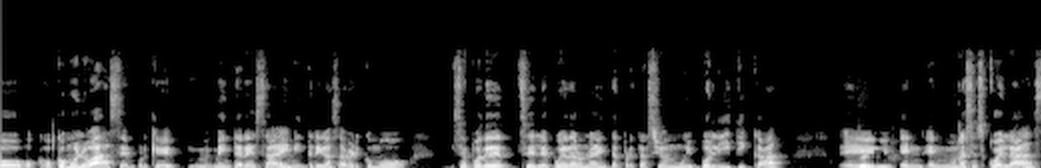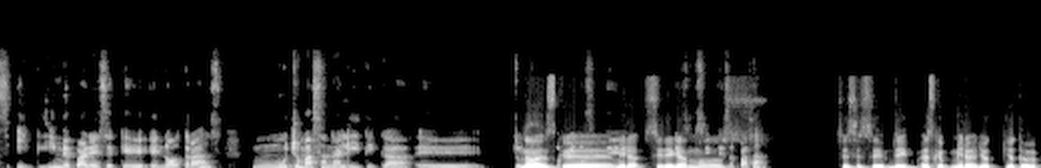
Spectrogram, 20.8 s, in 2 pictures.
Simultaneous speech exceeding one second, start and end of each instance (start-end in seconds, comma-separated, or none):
15.6-17.9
